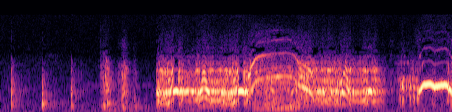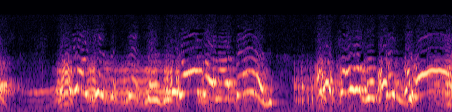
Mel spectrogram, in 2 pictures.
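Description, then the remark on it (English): A dog barks, a few short sharp barks first, then a loud, nearly continuous stretch of excited yapping and whining that rises and falls for several seconds. “It's only a dog, for Pete's sake.”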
